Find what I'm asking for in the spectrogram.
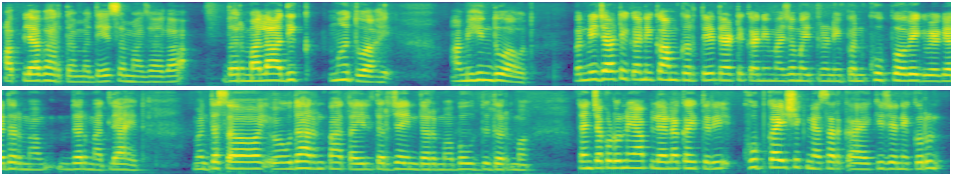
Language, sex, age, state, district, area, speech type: Marathi, female, 30-45, Maharashtra, Osmanabad, rural, spontaneous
